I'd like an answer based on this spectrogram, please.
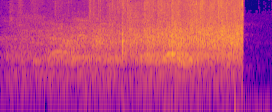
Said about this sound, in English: Now, do you know why Copeland's people are applauding that? Because they have no idea what the Bible teaches.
